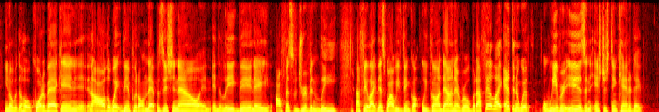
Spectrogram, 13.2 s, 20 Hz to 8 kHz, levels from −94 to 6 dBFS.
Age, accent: 20-39, American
